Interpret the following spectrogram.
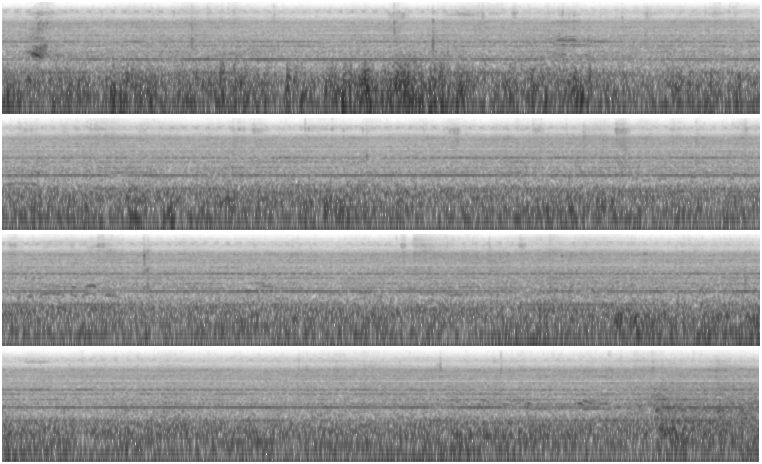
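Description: Docked roll-on/roll-off ferry's engines and generators running steadily: a low rumble with a steady hum over it.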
